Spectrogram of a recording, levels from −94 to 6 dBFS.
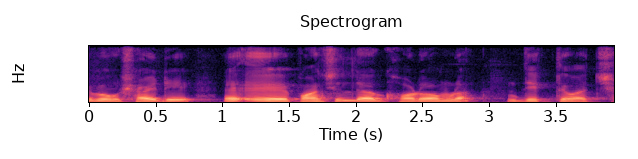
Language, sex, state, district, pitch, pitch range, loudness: Bengali, male, West Bengal, Paschim Medinipur, 135 Hz, 120-140 Hz, -16 LUFS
